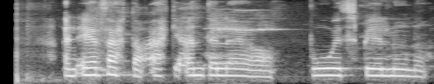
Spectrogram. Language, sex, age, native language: Icelandic, male, 13, Icelandic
